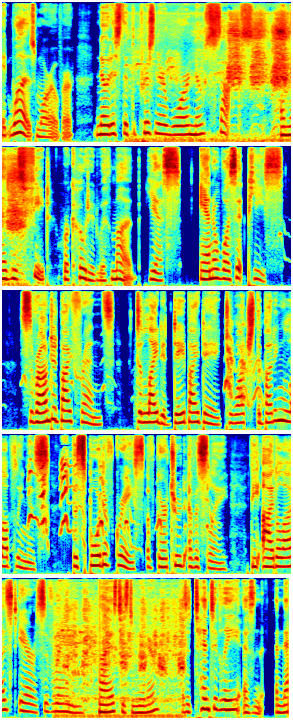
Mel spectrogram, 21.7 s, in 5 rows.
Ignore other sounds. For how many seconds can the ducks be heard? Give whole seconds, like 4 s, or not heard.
5 s.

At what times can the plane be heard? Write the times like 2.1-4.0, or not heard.
not heard.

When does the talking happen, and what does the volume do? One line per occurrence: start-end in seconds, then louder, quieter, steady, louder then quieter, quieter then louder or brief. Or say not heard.
0.0-21.6 steady.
